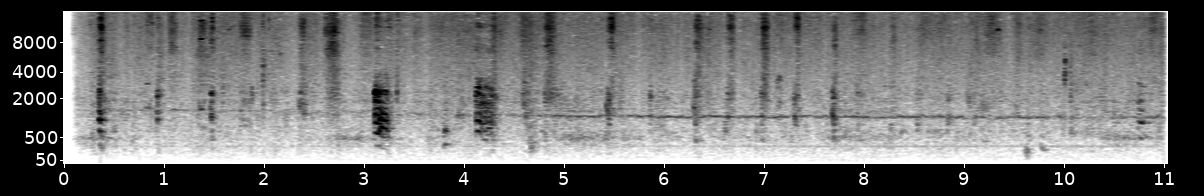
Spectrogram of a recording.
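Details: English springer spaniel puppies from one litter, eleven days old, indoors: short high squeaks and whimpers scattered through the recording, a few louder yelps, over a steady faint hum.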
